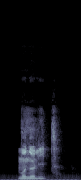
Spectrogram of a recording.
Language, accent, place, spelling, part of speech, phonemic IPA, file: French, France, Lyon, monolithe, noun, /mɔ.nɔ.lit/, LL-Q150 (fra)-monolithe.wav
- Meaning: monolith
